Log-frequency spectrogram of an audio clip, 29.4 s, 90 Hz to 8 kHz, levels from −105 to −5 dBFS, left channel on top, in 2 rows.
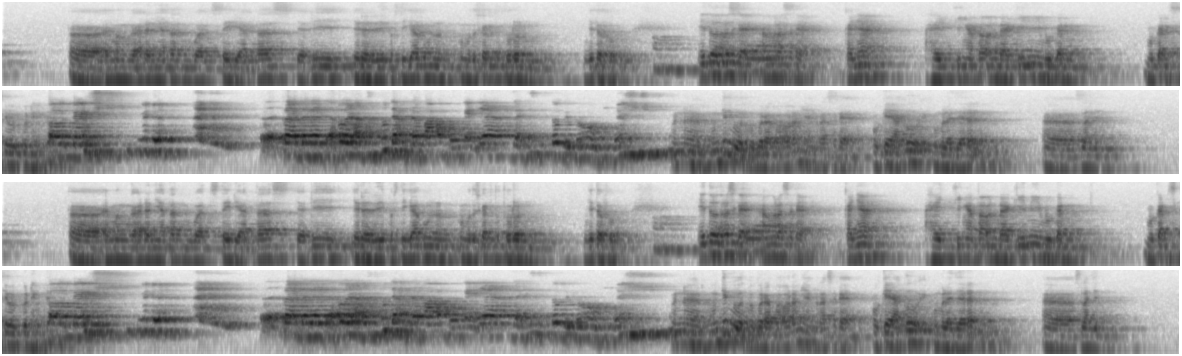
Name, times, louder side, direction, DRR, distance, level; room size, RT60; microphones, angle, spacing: voice 1, 0.8-6.7 7.3-7.7 8.7-10.1 10.5-11.0 11.5-13.6 14.3-15.4 23.1-25.3 25.6-27.2 27.7-28.5, right 1 dB, 75° right, 4 dB, 3.6 m, -31 dB
voice 2, 8.1-8.7 8.9-9.8 15.3-16.1 16.4-16.8 17.1-17.6 17.9-23.1 25.1-25.2, left 2 dB, 40° left, -2 dB, 7.6 m, -24 dB
26.5 x 26.5 x 4.4 m, 1.2 s
head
